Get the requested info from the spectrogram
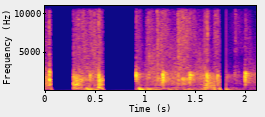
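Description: Small audience applauding, the clapping dropping out briefly twice.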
